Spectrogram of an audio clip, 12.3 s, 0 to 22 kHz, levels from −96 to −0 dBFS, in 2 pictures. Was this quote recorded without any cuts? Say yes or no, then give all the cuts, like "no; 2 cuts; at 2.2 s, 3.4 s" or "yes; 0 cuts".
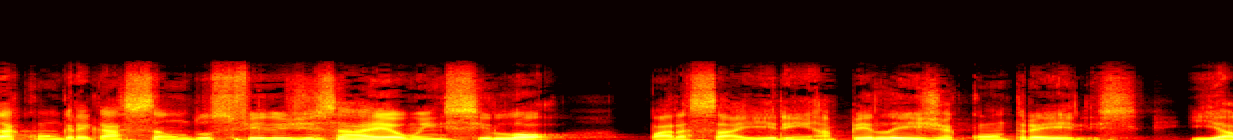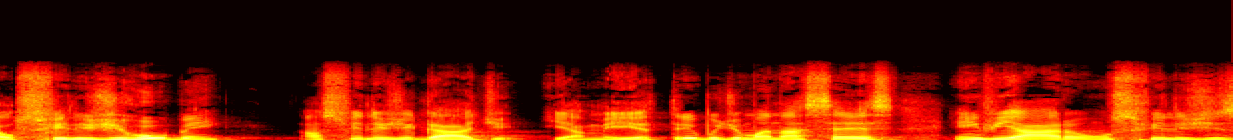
no; 1 cut; at 5.8 s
